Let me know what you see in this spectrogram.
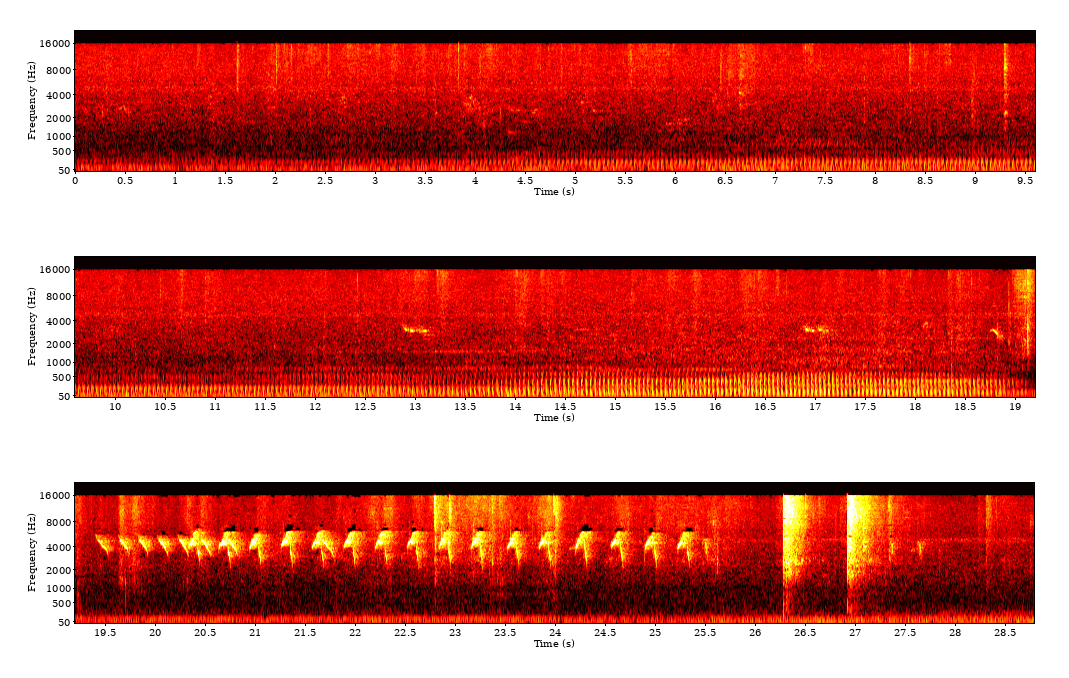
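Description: A low steady hum, like a distant engine, grows slowly louder and cuts off suddenly about two-thirds of the way through. A bird then calls in a fast run of high chirps, about four a second, for some six seconds. Several sharp knocks follow near the end.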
